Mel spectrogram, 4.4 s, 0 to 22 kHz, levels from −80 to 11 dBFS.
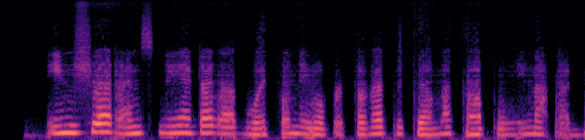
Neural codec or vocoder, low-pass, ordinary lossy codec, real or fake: codec, 44.1 kHz, 0.9 kbps, DAC; none; none; fake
